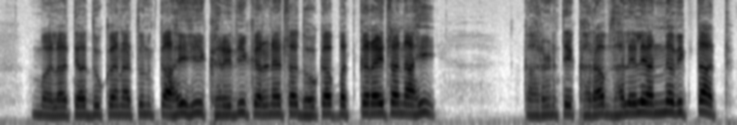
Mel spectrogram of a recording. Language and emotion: Marathi, fearful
